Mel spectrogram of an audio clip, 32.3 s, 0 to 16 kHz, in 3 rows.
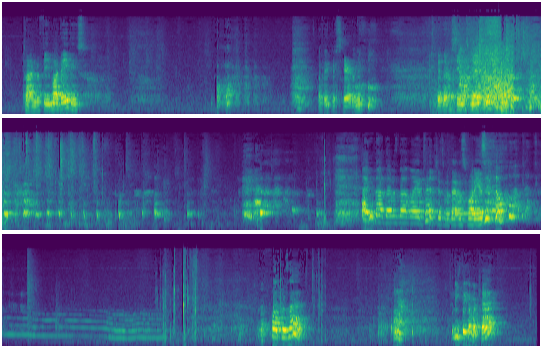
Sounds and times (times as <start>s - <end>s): Speech: 0.4s - 1.8s, 6.3s - 7.4s, 8.7s - 10.3s, 18.0s - 21.0s, 30.6s - 31.6s.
